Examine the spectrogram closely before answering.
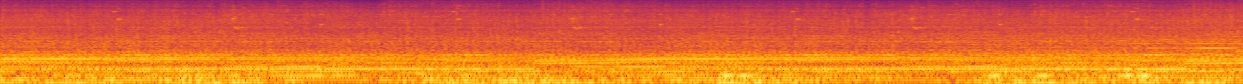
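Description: Tank tracks clank and squeak over the ground.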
